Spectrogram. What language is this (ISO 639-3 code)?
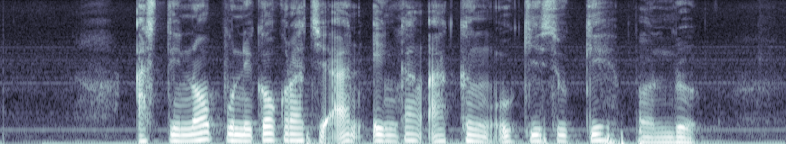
jav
